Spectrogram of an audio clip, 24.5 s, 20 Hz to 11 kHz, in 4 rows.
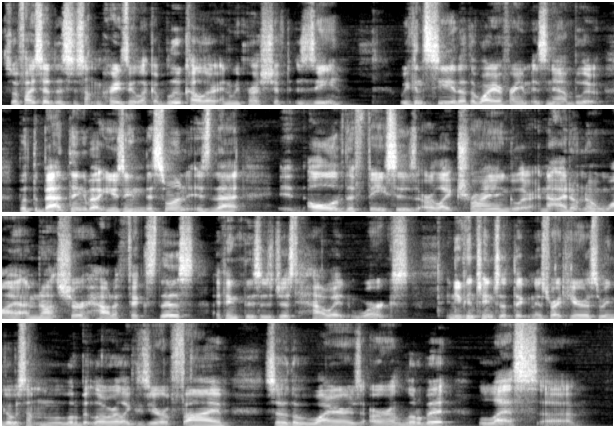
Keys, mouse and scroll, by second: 0.0-1.4 drag, 1.4-2.2 middle drag, 2.2 shift+z, 17.8-19.9 drag.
